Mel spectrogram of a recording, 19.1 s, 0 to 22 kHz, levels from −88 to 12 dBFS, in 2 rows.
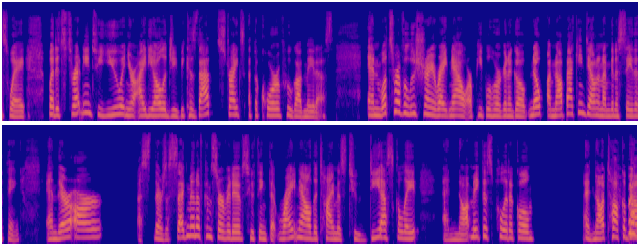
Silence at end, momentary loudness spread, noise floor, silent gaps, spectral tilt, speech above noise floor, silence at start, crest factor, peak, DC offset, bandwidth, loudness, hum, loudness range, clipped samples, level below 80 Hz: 0 s; 12 LU; under -90 dBFS; 0.65-0.69 s, 3.17-3.22 s, 5.40-5.46 s, 10.15-10.19 s, 11.09-11.55 s, 16.04-16.13 s; -4 dB/octave; over 62 dB; 0 s; 18 dB; -10 dBFS; under 0.1%; 16 kHz; -27 LUFS; none; 3 LU; under 0.1%; -80 dBFS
